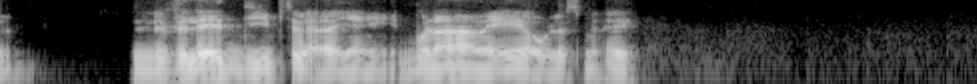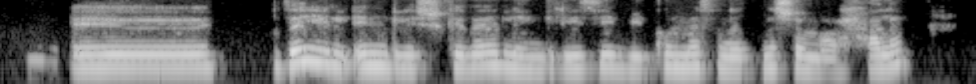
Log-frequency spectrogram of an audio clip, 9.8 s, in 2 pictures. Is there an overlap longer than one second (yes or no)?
no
